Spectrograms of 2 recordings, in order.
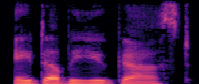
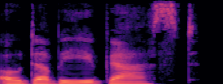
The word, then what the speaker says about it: August: pronunciation aw gust or ow gust simple meaning great magnificent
